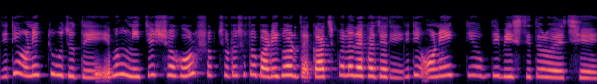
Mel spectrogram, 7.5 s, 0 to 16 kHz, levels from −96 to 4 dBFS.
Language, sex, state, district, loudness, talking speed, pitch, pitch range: Bengali, female, West Bengal, North 24 Parganas, -25 LUFS, 170 wpm, 375 Hz, 335-405 Hz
